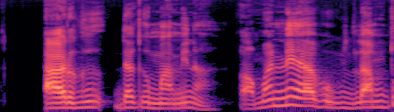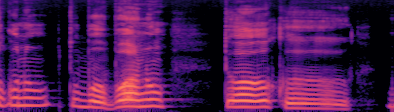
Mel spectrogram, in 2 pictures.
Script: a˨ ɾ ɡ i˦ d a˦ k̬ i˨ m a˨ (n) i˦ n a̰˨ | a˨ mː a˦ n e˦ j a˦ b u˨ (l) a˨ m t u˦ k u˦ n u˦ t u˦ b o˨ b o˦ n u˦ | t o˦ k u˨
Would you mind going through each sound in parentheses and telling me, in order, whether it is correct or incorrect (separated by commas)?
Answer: incorrect, correct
